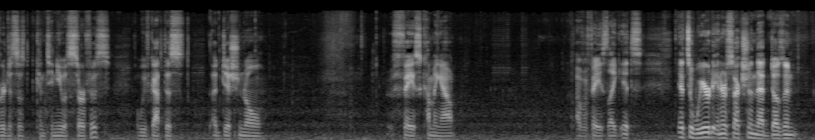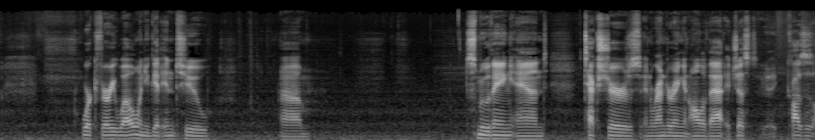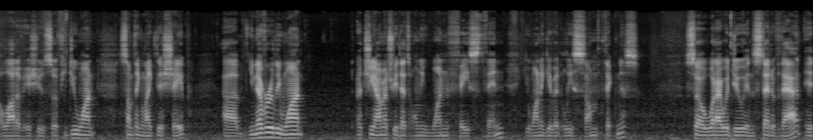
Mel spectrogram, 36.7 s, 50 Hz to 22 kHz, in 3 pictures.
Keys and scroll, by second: 35.5 ctrl+z.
